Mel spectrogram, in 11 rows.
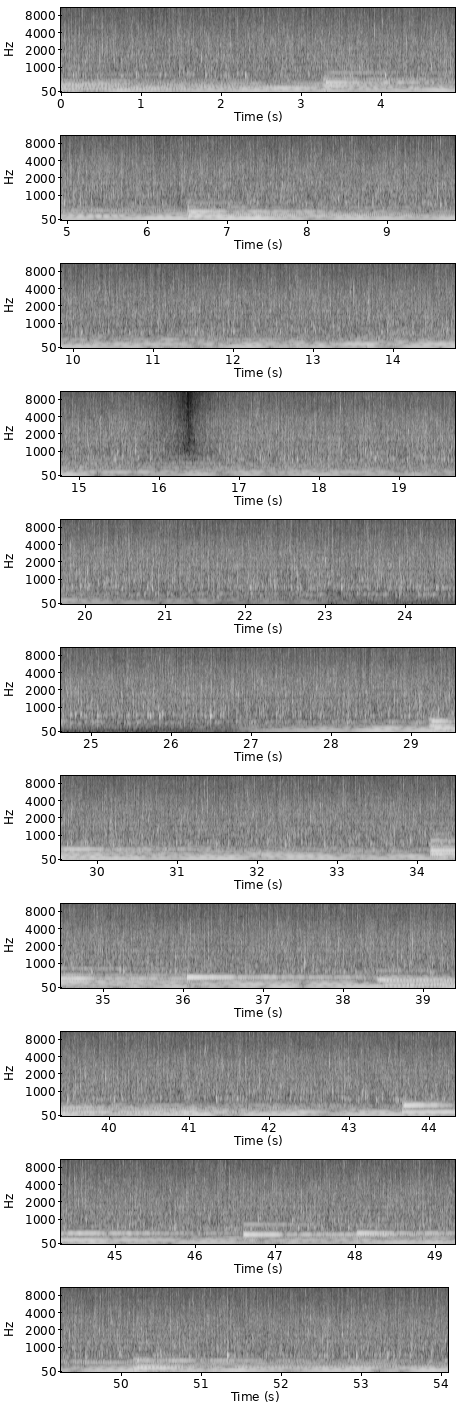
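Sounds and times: slow sustained music chords: 0.0 - 23.2, 26.7 - 54.0
water pouring over rock: 0.0 - 54.0.

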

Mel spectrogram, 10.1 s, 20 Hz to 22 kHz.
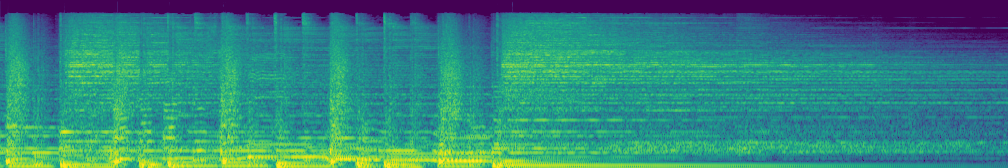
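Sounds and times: low held chord: 5.0 - 10.0.

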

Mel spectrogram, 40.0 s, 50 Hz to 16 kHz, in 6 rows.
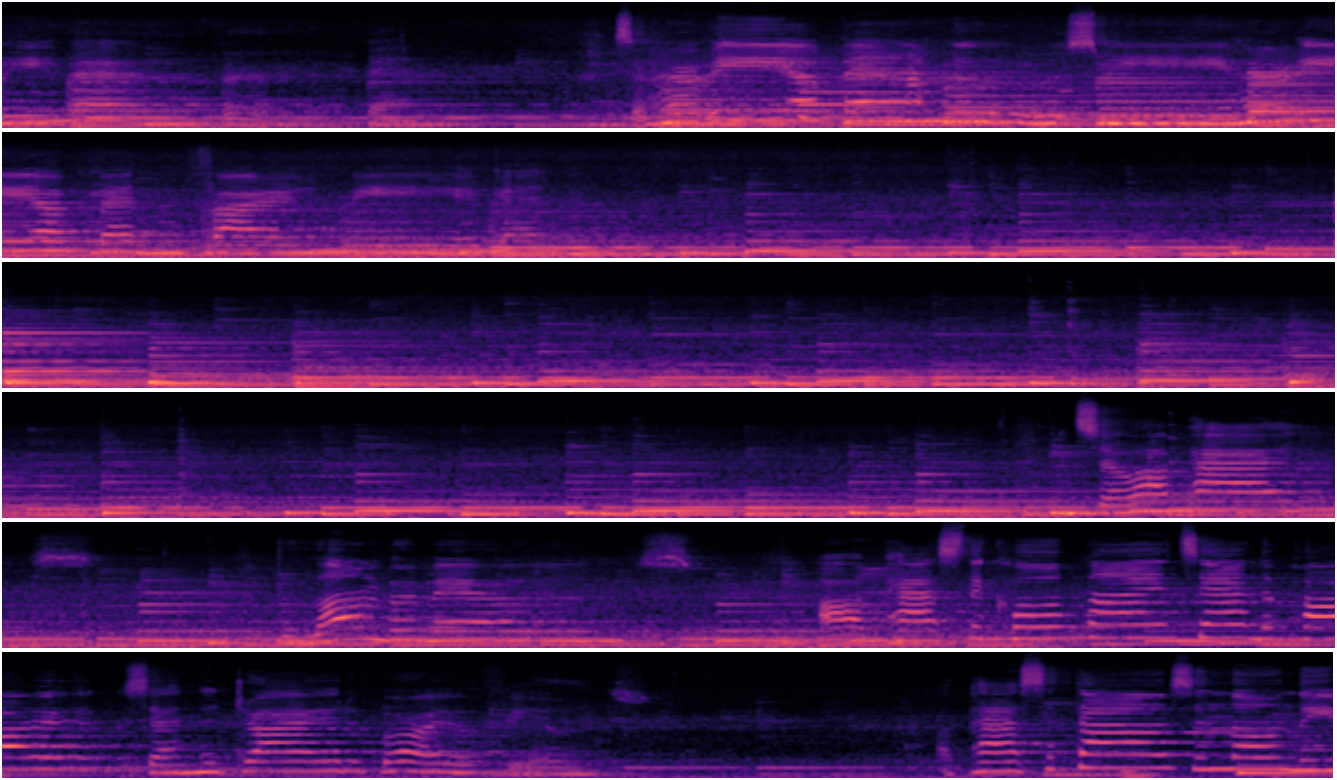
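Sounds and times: person singing: 0.0 - 10.8, 25.3 - 27.2, 28.0 - 36.6, 38.0 - 39.9
acoustic guitar strumming: 0.0 - 39.9.

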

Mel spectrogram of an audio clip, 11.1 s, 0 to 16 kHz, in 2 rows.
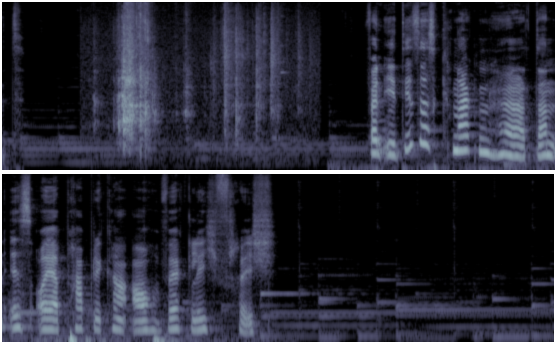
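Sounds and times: soft background music: 0.0 - 11.0
pepper cracking as cut: 0.9 - 3.2.

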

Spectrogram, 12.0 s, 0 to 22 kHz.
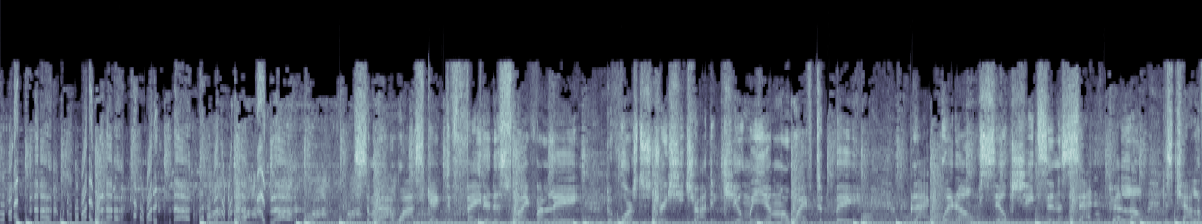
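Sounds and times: hip-hop track: 0.0 - 12.0.

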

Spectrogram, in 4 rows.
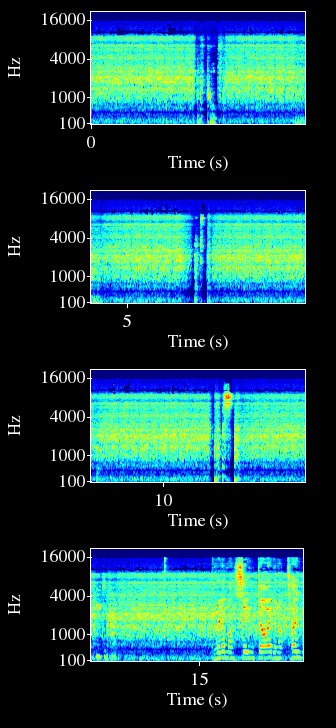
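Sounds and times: fragments of broadcast audio: 0.0 - 17.0
radio static: 0.0 - 17.0.

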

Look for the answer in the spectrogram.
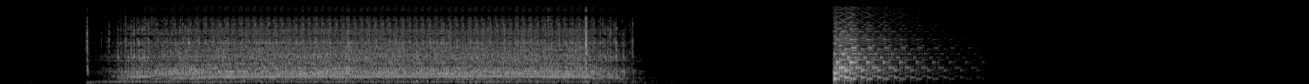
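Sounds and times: film projector clattering: 0.9 - 6.4.

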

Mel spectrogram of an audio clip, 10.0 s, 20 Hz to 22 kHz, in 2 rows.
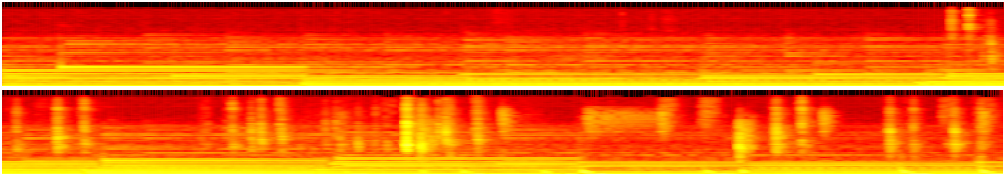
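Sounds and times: background music with held notes: 0.0 - 10.0
typing on computer keyboard: 4.7 - 7.6, 8.7 - 10.0.

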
